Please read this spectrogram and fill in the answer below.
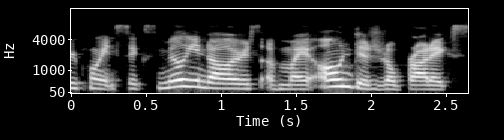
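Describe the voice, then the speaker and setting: A very fast-paced woman with a northern Minnesota accent. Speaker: online business coach. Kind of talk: webinar presentation.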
